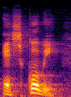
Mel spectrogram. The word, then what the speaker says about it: SCOBY: que se conocen como escoby o scoby podéis pronunciarlo como queráis en traducido bien Si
